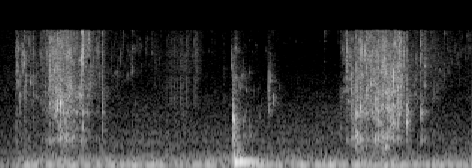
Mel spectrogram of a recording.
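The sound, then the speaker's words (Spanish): Water splashes in two short pours a few seconds apart, with a sharp knock or splash between them, moderately loud, with no talking: water emptied from the shoulders over a girl hopping inside a bucket, splashing onto a dirt floor. “La bruja le vaciaba el agua desde los hombros y la muchacha daba saltitos dentro del cubo, rociando el piso de tierra de la sala.”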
